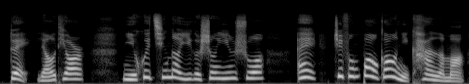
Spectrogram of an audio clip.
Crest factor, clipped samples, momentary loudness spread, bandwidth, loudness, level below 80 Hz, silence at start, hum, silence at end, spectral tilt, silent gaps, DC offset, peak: 16 dB; under 0.1%; 5 LU; 11.5 kHz; -22 LUFS; -60 dBFS; 0.1 s; none; 0.05 s; -5 dB/octave; none; 0.2%; -6 dBFS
